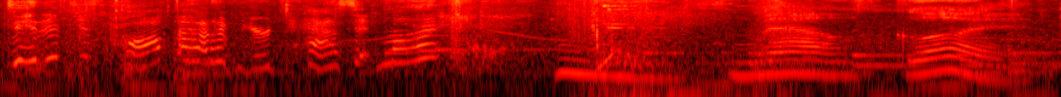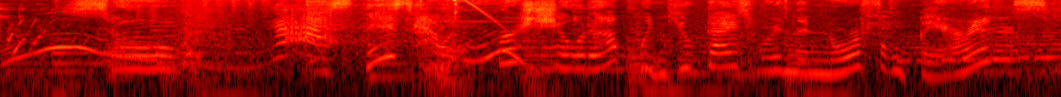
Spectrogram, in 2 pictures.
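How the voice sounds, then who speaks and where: A woman's voice: very high voice, very animated, a little slow, loud music behind the voice, heavily acted. A woman voicing a perky, curious young girl in an action game, playful and inquisitive. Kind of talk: video game voice acting.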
